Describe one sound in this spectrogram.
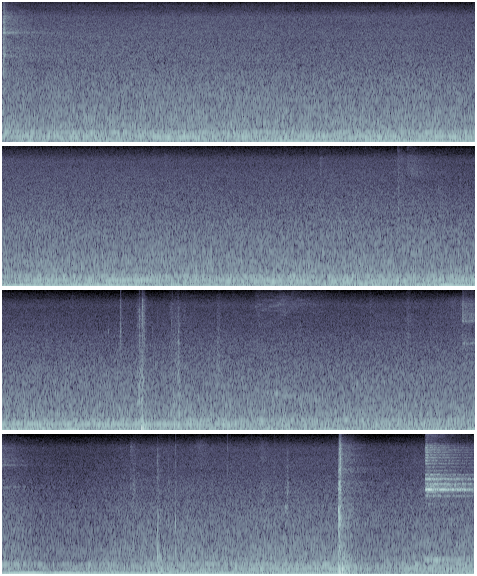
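A car engine idles steadily nearby.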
